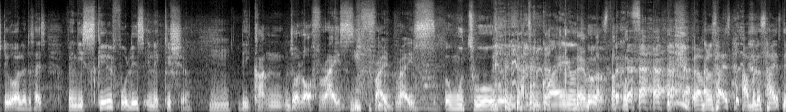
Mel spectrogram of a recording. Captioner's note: gelächter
